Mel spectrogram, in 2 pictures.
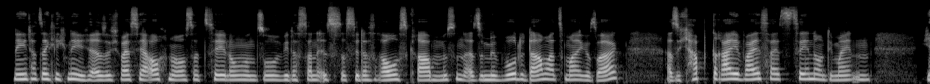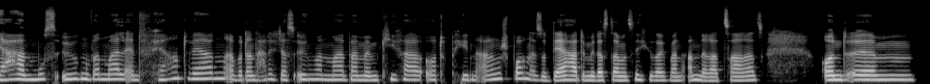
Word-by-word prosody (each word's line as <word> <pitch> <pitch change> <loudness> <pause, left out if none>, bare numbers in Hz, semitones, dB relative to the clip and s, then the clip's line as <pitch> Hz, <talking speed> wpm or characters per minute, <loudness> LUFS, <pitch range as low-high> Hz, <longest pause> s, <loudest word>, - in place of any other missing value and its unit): Ne, 240 0 +4
tatsächlich 245 -2 0
nicht. 225 -5 +2
Also, 200 +2 +2
ich 210 +1 -6
weiß 220 0 +2
ja 210 -2 +1
auch 235 +2 +1
nur 210 - +1
aus 210 +1 -2
Erzählungen 215 0 0
und 205 -1 -2
so, 210 0 0
wie 210 - +1
das 210 -1 -5
dann 210 -1 -1
ist, 205 +1 -2
dass 205 0 -3
sie 210 - 0
das 210 +1 -3
rausgraben 200 -1 +2
müssen. 215 +1 -2
Also, 195 +1 -1
mir 205 -1 +1
wurde 230 +2 +3
damals 225 +3 +2
mal 215 -1 0
gesagt 200 +9 0 0.4
also, 185 +1 -1
ich 195 - -4
habe 255 +1 0
3 250 -1 +5
Weisheitszähne 245 0 +1
und 220 - -4
die 205 - -4
meinten: 215 +1 -3 0.5
„Ja, 225 +2 +2
muss 225 +2 0
irgendwann 240 -1 0
mal 235 0 +1
entfernt 230 +7 -5
werden." 265 +2 +1
Aber 215 -5 -3
dann 200 -1 -2
hatte 230 +3 -4
ich 220 - -11
das 210 -1 -4
irgendwann 230 0 -1
mal 215 0 0
bei 205 0 -2
meinem 200 0 -1
Kieferorthopäden 215 -1 -4
angesprochen. 260 +4 -1
Also, 205 -4 -4
der 190 +3 +3
hatte 205 -1 +3
mir 195 0 0
das 190 0 0
damals 190 -1 0
nicht 215 -2 -2
gesagt, 190 -2 -3
war 185 - 0
'n - - -7
anderer 180 -4 -1
Zahnarzt. 190 +5 -2 0.5
Und, 210 0 +5
ähm, 215 0 +2
215 Hz, 215 wpm, -21 LUFS, 205-235 Hz, 0.5 s, 3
